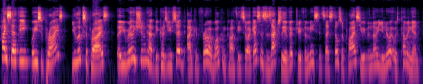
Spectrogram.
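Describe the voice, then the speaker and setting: A man's voice: high voice, expressive, racing, few pauses, a bit bright, voice pushed up. A man voicing a hyperactive, chattering, cheerful young female cartoon pony in a fan audio drama, gushing in a non-stop stream. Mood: bubbly, excited.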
